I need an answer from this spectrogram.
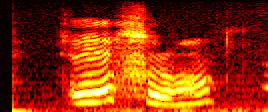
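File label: "zi3 shu3", Mandarin Chinese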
